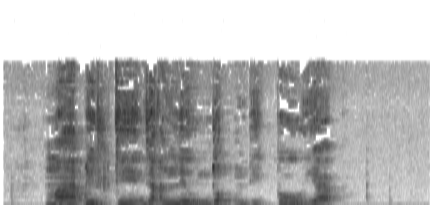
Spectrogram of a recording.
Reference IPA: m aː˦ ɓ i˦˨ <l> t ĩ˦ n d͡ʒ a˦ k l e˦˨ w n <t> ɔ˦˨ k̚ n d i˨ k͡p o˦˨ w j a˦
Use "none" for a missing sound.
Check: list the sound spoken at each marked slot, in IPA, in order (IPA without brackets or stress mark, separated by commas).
l, d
